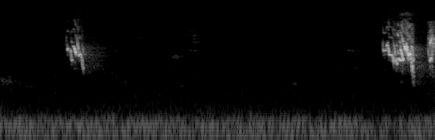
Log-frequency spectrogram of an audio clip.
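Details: Happy budgerigar chirping: two short, bright chirps, one early and a louder double chirp near the end, separated by a quiet stretch with a low steady hum underneath.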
